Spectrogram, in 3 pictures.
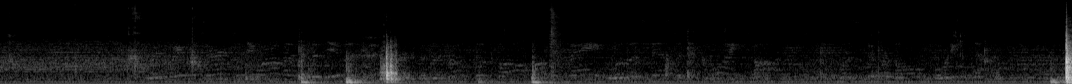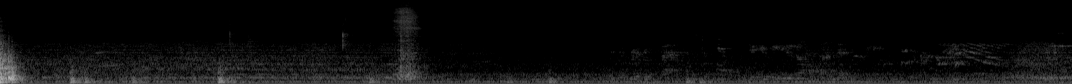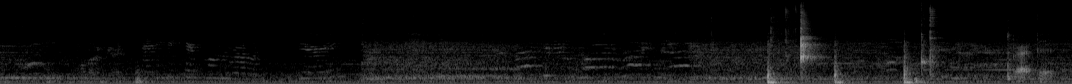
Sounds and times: smoking hash oil 0:00.0 - 0:19.0

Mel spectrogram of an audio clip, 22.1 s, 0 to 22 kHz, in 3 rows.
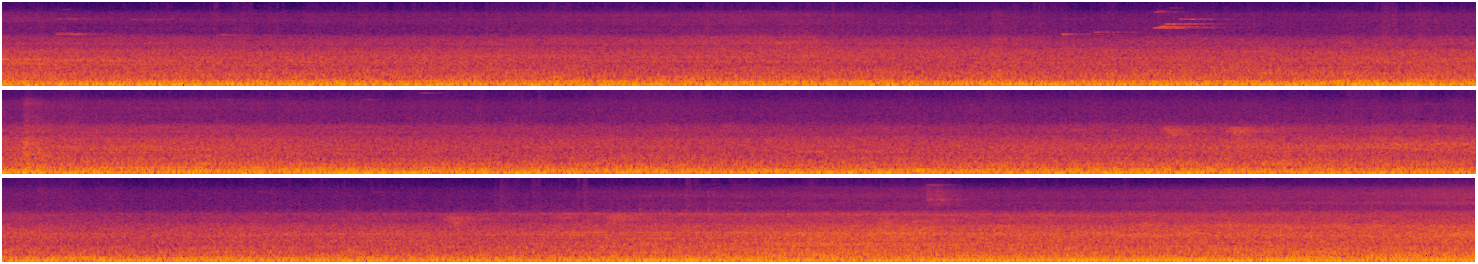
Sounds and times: traffic noise 0:00.0 - 0:22.1

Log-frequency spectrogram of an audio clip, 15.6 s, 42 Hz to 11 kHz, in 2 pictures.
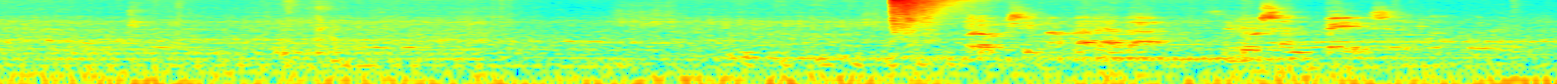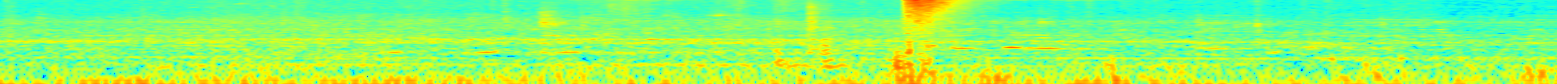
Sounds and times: Voces 0:00.0 - 0:15.5
buses 0:00.0 - 0:15.5
carros 0:00.0 - 0:15.5

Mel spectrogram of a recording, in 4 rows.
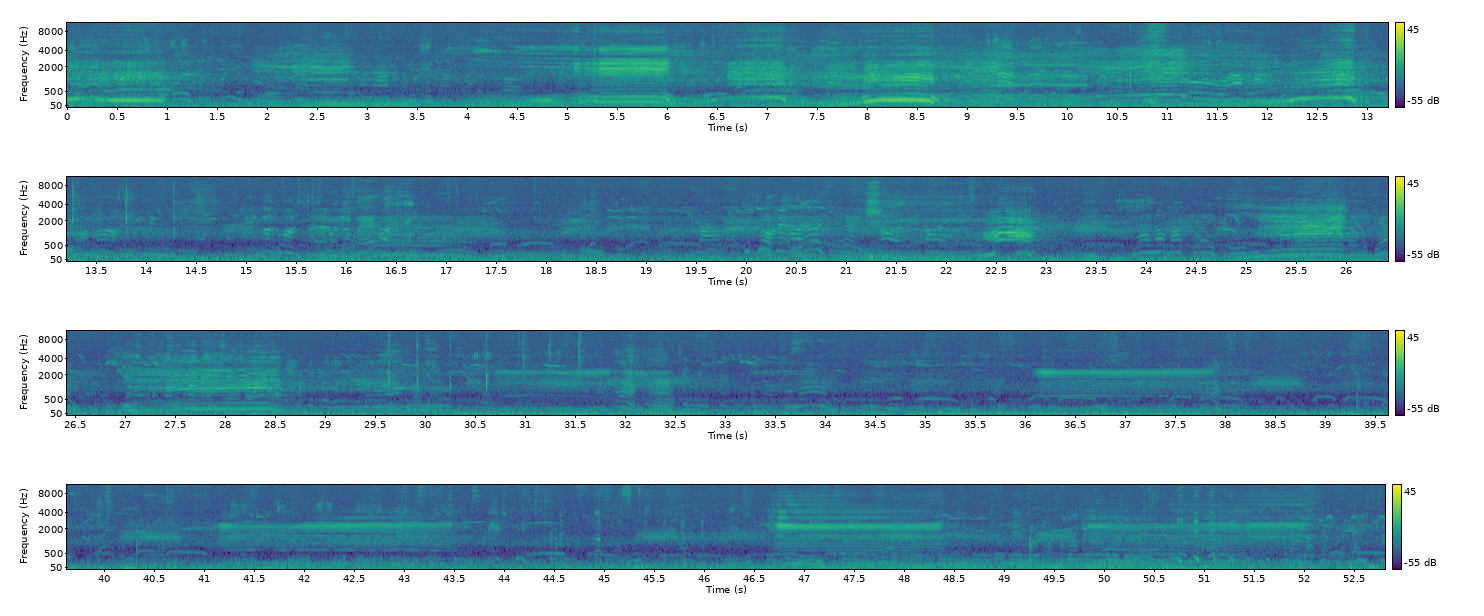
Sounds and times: cow chorus 0:00.0 - 0:13.4
traffic noise 0:35.3 - 0:52.8
cow chorus 0:45.5 - 0:52.8

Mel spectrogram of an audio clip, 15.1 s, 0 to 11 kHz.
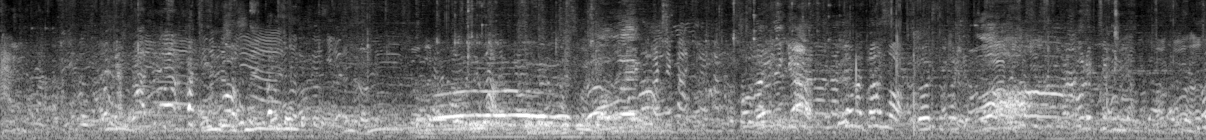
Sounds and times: Drunk people 0:03.7 - 0:10.3
quarter-world music 0:04.6 - 0:10.1

